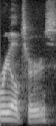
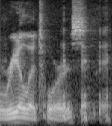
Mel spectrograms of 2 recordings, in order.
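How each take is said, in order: First: No extra vowel is added before the final syllable. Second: An extra vowel is added before the final syllable. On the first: The speaker calls it right. "But there are realtors" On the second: The speaker calls it wrong. "there is no A, ... just as there are no realtors"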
